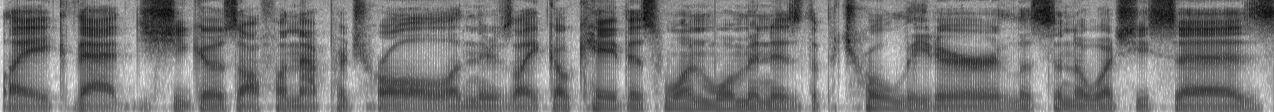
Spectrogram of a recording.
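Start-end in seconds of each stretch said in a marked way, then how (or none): none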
